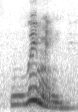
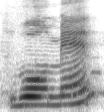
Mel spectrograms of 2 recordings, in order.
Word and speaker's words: women: This should be read as women. Women. Ada bunyi ih. Ih kat sini dua-dua. Wah, ih, women. Women. Yeah, okay. So it's not woman. It's not woman. It's women.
